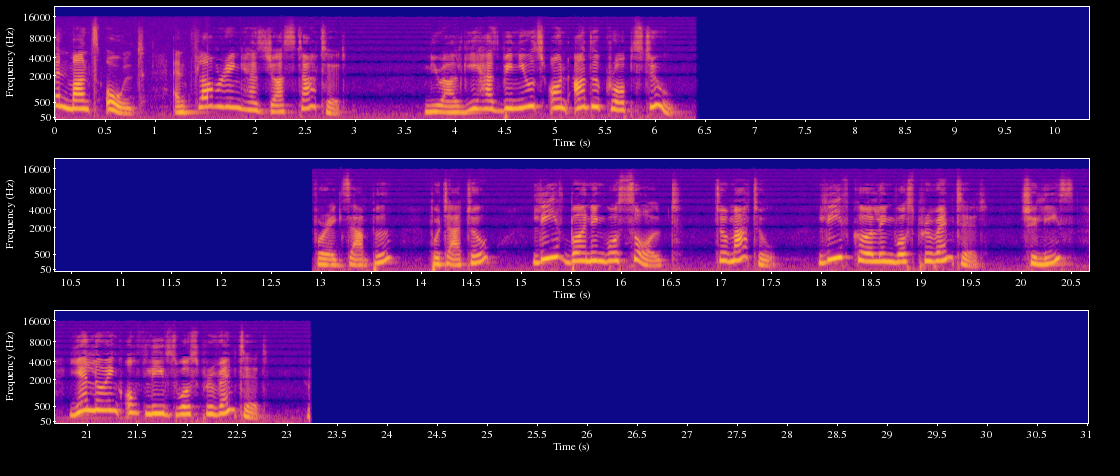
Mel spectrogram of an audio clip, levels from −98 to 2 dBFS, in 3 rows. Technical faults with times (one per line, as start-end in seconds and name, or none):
1.52-31.02 channel delay (comb filtering)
